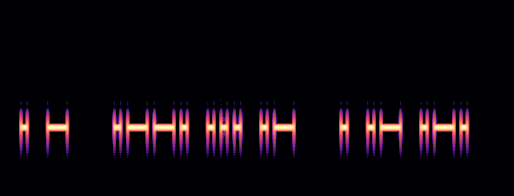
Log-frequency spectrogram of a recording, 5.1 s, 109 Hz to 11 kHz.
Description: Morse code, heard as a keyed tone, about 18 wpm, 550 Hz. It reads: ET PSA EAR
